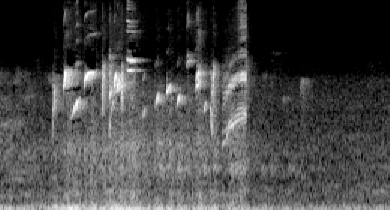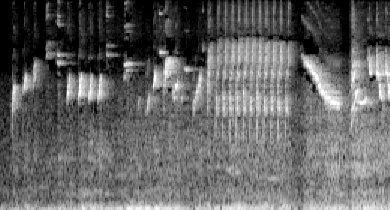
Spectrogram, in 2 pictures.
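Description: European goldfinch singing bright, rapid tinkling twitters, a brief pause, then a dry buzzy trill and a quick falling slur; faint low hum beneath.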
